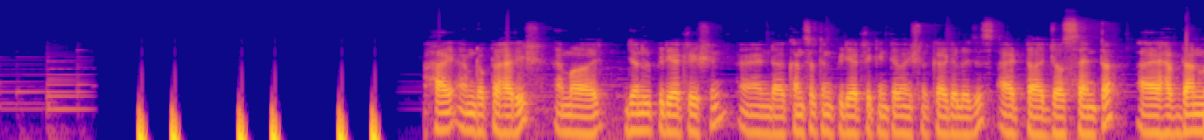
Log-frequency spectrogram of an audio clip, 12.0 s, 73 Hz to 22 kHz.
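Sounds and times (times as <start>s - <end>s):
heartbeat thuds: 1.4s - 1.8s, 2.4s - 2.8s, 3.4s - 3.8s.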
